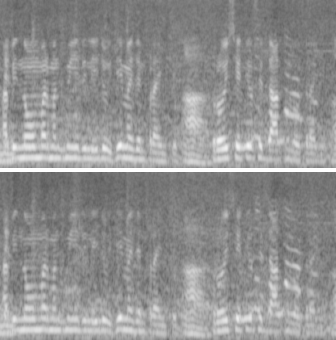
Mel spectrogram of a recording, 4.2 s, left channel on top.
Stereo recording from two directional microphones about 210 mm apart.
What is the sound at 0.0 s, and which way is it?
Speech, 55° left (ahead or behind).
